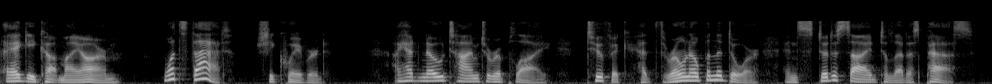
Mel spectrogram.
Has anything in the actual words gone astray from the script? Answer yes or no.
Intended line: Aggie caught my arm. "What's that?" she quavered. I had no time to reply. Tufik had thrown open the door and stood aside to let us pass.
no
